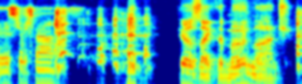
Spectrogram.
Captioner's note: laughs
